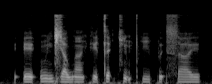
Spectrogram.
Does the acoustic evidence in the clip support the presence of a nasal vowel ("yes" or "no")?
yes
